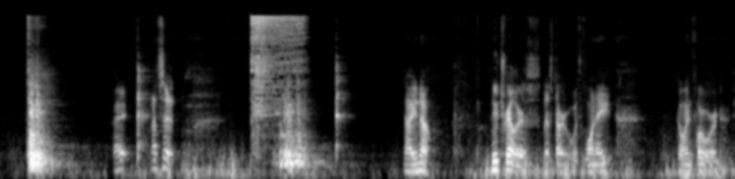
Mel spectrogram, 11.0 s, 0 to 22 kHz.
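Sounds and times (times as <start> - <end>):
compressed air hissing: 3.8 - 4.8.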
